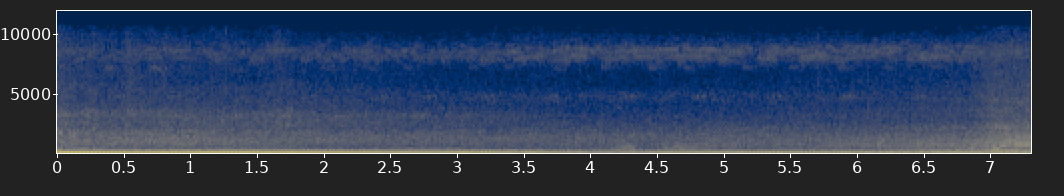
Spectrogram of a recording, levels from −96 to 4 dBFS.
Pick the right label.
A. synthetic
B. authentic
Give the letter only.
B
